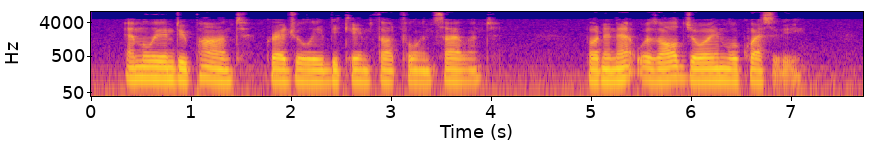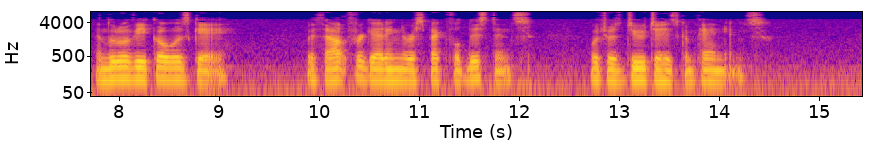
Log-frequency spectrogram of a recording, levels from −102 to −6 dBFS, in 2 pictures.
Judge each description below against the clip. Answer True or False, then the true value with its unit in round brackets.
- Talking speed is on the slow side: True (120 wpm)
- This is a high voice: False (110 Hz)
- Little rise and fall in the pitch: True (1.8 semitones)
